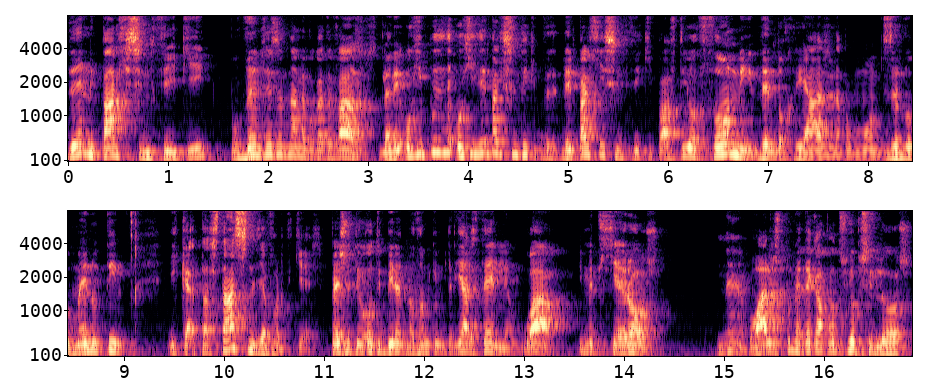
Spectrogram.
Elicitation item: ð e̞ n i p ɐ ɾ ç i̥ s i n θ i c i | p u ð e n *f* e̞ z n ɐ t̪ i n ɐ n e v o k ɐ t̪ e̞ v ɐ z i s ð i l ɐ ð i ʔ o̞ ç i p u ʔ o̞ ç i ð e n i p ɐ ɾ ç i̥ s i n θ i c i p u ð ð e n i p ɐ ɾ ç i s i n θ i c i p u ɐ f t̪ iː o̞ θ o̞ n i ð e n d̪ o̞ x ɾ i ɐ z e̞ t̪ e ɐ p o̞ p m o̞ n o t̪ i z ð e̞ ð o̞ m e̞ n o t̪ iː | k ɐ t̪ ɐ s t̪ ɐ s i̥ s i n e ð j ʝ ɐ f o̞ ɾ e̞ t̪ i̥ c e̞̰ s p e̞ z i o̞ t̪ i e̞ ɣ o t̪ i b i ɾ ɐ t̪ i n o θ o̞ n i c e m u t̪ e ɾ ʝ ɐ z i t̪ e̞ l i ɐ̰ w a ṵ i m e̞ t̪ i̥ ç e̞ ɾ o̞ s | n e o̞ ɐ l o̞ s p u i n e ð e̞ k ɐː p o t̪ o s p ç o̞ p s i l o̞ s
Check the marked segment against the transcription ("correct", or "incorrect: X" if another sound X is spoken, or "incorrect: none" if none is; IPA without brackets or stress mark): incorrect: θ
